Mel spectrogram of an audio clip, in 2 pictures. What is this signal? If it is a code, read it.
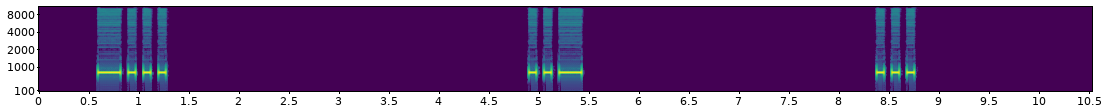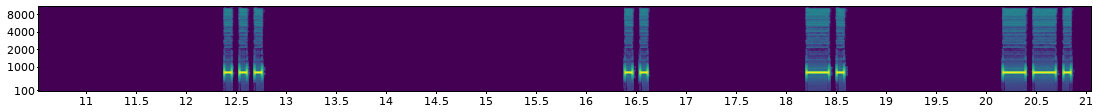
Morse code, heard as a keyed tone, about 16 wpm, spaced as for 5 wpm, 800 Hz. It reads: B U S S ING
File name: Suffixes / Special ING's / SlowToFaster ING's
